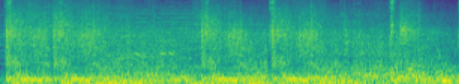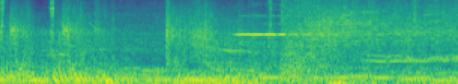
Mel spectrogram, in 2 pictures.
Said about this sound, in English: They both shot each other.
